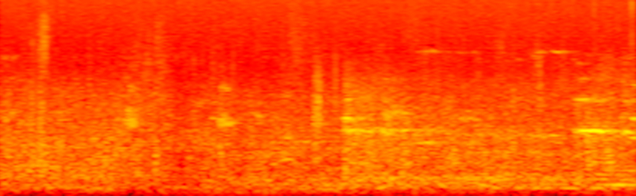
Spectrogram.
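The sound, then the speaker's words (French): A train pulls into a station, with a steady low rumble of the rolling cars and faint high squeals from the wheels. Voices murmur over the moderate, continuous noise. “Tenez, il entre en gare. Le voici.”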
